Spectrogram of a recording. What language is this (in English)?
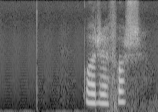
Swedish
